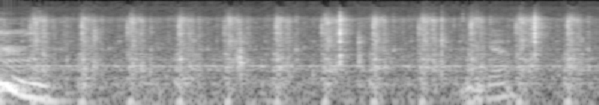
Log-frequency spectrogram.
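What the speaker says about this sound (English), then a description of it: "just listen to the sewing machine for very long" A sewing machine runs steadily, its needle stitching junk journal pages in a fast, regular mechanical rhythm, fairly quiet and close.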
